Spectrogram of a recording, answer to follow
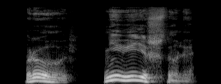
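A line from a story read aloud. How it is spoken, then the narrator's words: Scoffing. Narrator (Russian): хмыкнул Чанов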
